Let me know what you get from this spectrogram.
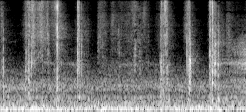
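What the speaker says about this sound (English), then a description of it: "Let me shuffle here and see what we get." Oracle cards being shuffled by hand, a soft papery riffle with several crisp slaps and flutters spread across a few seconds, close and fairly quiet, with no talking.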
